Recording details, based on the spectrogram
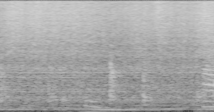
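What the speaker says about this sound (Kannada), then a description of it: "ಹಾಕ್ಬಿಟ್ಟು ಚೆನ್ನಾಗಿ ಫ್ರೈ ಮಾಡ್ಕೋಬೇಕು" Food fries in a pan with a loud, steady sizzle and hiss, and stirring scrapes break in now and then, close up with no talk.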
